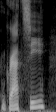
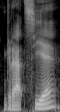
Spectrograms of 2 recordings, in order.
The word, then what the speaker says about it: grazie: Also notice that in a lot of movies they pronounce this word grazie. It is in fact grazie, ie at the end.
